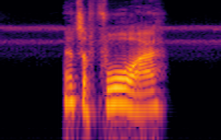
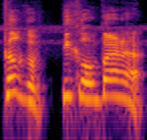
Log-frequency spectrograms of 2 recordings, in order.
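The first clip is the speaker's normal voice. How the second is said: high, excited alarm; 8 semitones higher, faster than usual. Acted. Player alarmed that the pilgrim will burn them. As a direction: point out the danger in a rush.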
